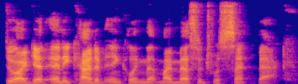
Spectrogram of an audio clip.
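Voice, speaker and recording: A man's voice: fairly low pitch, brisk, a bit bright. A man playing a tabletop game with dry, offhand humor. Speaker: player.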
